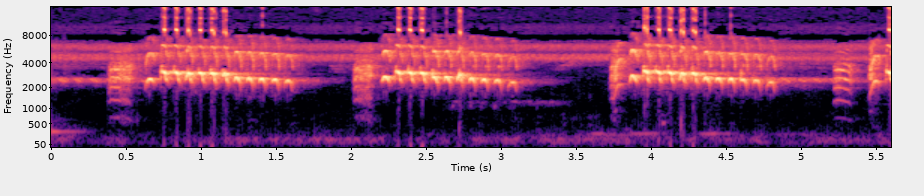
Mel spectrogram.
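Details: Wild long-tailed shrike producing three harsh, scratchy calls about a second long with quiet intervals holding faint low tones.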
